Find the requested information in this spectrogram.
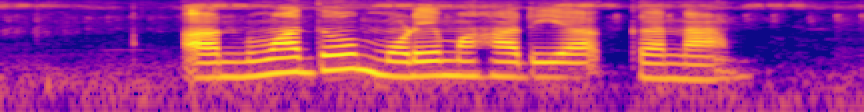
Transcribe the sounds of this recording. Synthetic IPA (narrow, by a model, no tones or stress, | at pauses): anɔwad̪ɔmɔɽɛmaɦaɾɛjaʔkana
